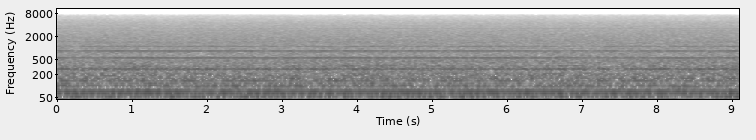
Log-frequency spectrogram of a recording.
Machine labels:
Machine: fan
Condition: normal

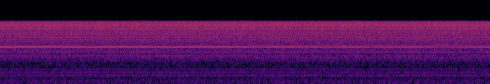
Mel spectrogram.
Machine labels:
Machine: pump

